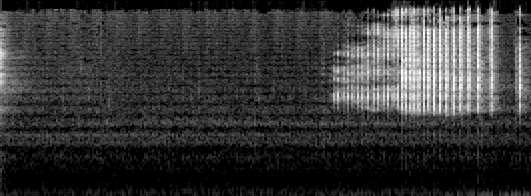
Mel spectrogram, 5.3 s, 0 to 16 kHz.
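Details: Sperm whale coda clicks recorded off Dominica, used in echolocation and to signal clan identity. Quiet here, though they can exceed 200 dB up close. After a hushed start comes a rapid, accelerating train of sharp, crisp clicks lasting about two seconds.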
